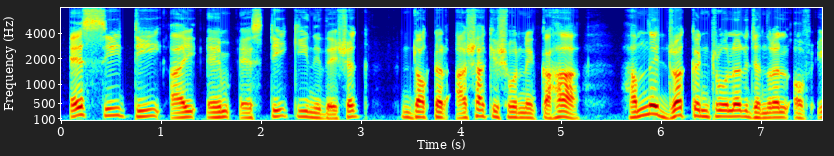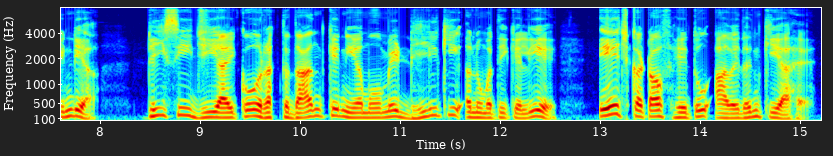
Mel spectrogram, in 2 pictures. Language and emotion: Hindi, neutral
